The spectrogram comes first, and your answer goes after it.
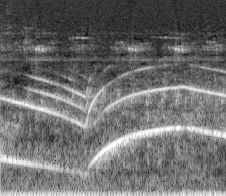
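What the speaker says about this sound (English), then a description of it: "Dispatch, send me an ambulance." Ambulance siren in the GTA V LSPDFR police game, a loud, continuous electronic wail that sweeps down, then rises again over a steady low engine rumble, heard alone with no talk.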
